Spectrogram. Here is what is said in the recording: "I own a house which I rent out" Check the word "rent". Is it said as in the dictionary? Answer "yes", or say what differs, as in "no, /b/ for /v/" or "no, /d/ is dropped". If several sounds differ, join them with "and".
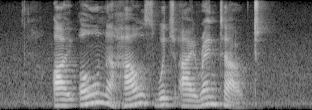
yes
